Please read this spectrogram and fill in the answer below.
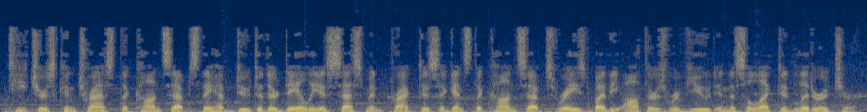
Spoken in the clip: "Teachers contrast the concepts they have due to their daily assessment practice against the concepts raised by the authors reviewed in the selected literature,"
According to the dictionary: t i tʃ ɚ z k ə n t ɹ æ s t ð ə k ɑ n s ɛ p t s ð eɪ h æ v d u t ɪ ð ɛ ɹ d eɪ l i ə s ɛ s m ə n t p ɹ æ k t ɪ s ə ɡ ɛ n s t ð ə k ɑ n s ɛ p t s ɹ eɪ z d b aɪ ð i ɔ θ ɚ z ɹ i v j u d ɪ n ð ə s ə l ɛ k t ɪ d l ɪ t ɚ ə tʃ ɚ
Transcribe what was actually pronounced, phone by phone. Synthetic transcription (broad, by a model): t i tʃ ɚ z k ə n t ɹ æ s t ð ə k ɑ n s ɛ p t s ð eɪ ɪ v d u t ɪ ð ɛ ɹ d eɪ l i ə s ɛ s m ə n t p ɹ æ k t ɪ s ə ɡ ɛ n s t ð ə k ɑ n s ɛ p t s ɹ eɪ z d b aɪ ð i ɔ θ ɚ z ɹ i v j u d ɪ n ð ə s ə l ɛ k t ɪ d l ɪ t ɚ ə tʃ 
